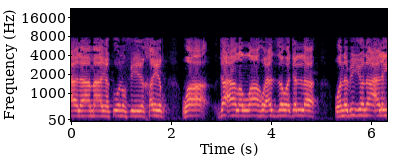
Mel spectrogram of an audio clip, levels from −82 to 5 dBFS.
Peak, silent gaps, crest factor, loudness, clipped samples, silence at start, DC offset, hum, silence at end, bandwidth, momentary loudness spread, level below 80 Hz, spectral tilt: -2 dBFS; none; 14 dB; -15 LUFS; under 0.1%; 0 s; under 0.1%; none; 0 s; 8 kHz; 6 LU; -66 dBFS; -0.5 dB/octave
